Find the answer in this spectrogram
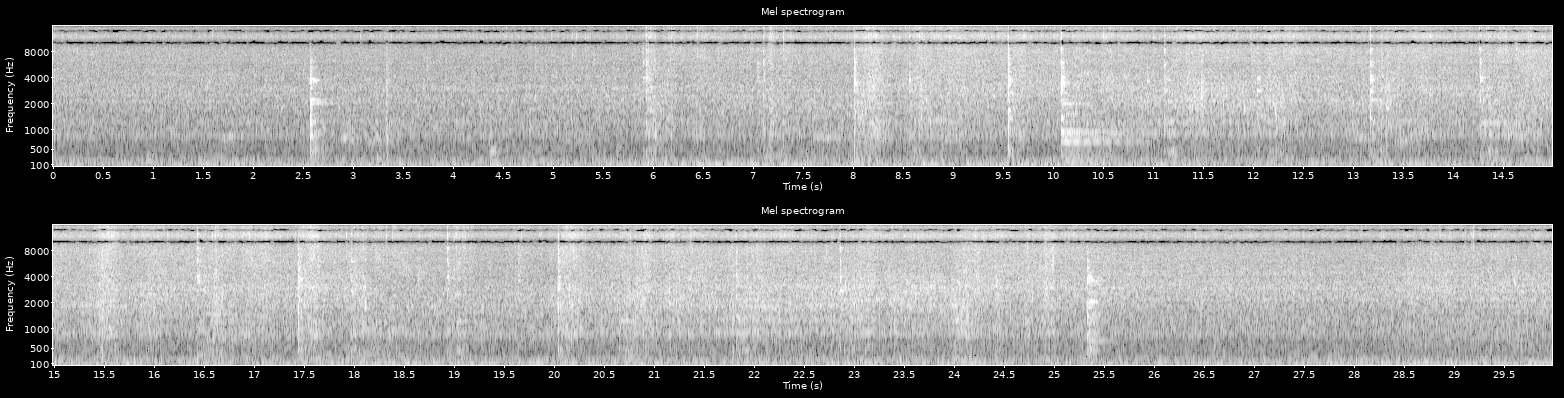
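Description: Frog pieces sizzling steadily in hot oil in a wok, with a metal spatula scraping and clacking against the pan at irregular intervals as they are stirred. The stirring stops a few seconds before the end, leaving only the sizzle.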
